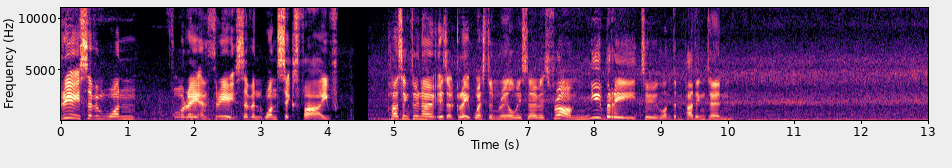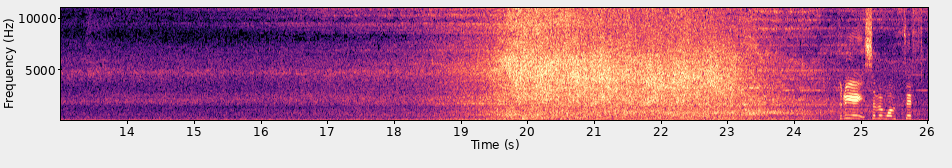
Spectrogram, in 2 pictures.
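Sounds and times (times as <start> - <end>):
train passing at speed: 4.6 - 26.0.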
